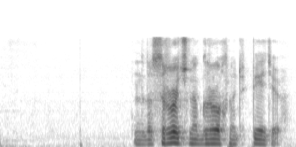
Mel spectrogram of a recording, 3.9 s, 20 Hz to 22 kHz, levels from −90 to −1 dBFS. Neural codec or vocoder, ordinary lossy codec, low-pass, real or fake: codec, 16 kHz, 2 kbps, FunCodec, trained on Chinese and English, 25 frames a second; none; none; fake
